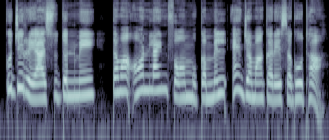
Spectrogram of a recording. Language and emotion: Sindhi, neutral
